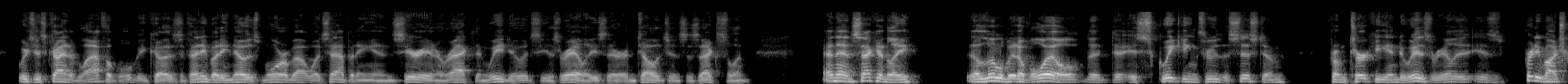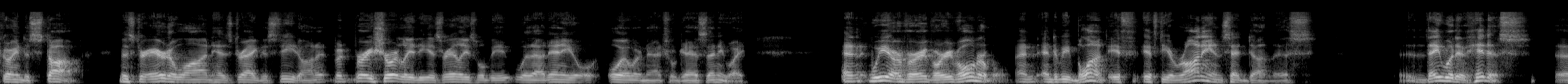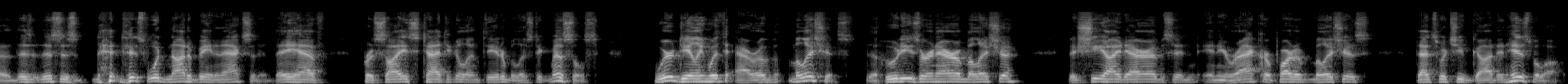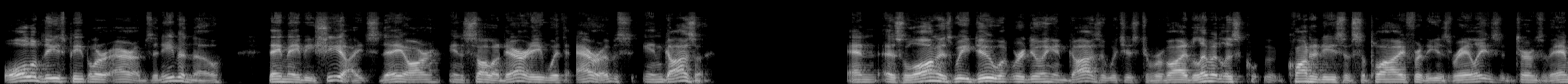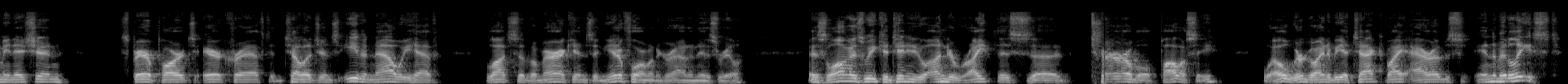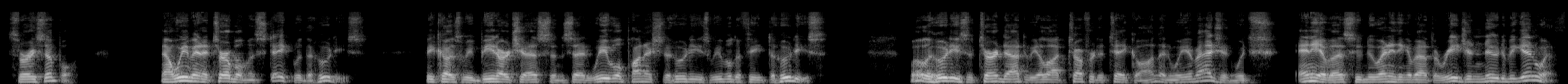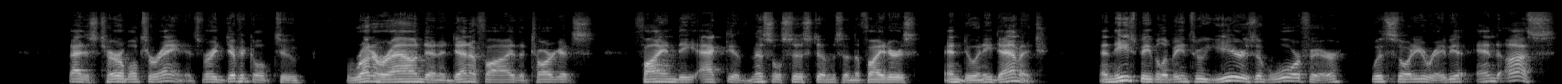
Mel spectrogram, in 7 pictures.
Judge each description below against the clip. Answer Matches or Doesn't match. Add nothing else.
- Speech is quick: Doesn't match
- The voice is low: Matches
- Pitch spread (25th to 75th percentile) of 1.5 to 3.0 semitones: Doesn't match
